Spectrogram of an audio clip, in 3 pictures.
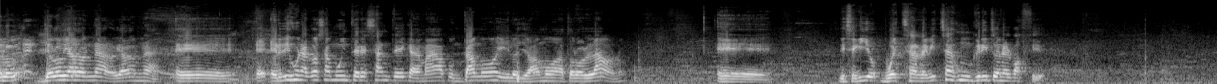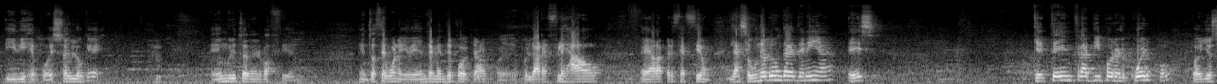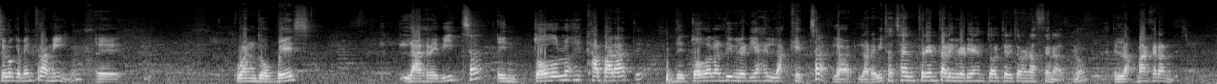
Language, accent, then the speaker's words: Spanish; La Oliva, Canary Islands, Spain; porque yo me crié en La Oliva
